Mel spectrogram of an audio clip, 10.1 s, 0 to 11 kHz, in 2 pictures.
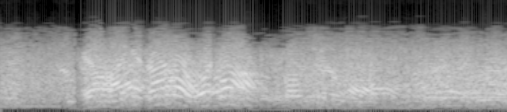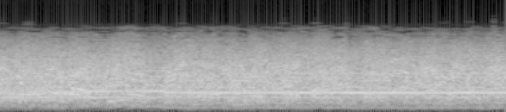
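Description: CB radio receiver on channel 28 picking up distant skip: a constant static hiss with a garbled, warbling voice from about a second in to about two and a half seconds. From about four seconds on, steady whistling tones sit under the noise.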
